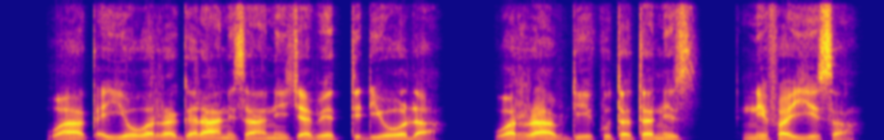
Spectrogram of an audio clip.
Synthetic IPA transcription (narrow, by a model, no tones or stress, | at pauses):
wʔaːkʼɐjːoːwɐrːɐɡɐɾaːnɪsaːniːt͡ʃʼɐbeːt̪ːɪᶑɪjo̞ːᶑɐ̰ | wɐrːɐːbd̪iːkʊt̪ɐt̪ɐnɪs | nɪfɐjːɪsɐ̰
